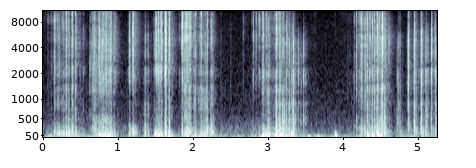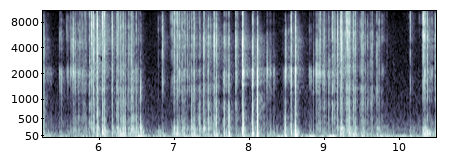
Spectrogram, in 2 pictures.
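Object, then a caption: Small plastic rice paddle with a bumpy face. Long nails scratch the bumps on the textured, dotted face of a small, solid white plastic rice paddle. Quiet bursts of dry, bright scratching come in quick runs separated by short pauses, each scrape stopping dead with no ring.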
